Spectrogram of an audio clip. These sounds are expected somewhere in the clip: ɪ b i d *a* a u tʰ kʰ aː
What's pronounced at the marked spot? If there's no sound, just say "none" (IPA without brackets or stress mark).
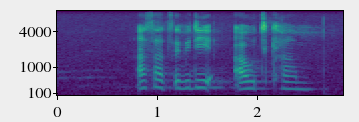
i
